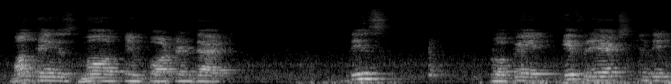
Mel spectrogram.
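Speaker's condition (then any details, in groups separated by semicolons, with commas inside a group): No condition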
